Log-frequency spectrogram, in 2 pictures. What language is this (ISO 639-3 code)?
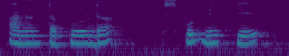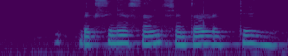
mni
